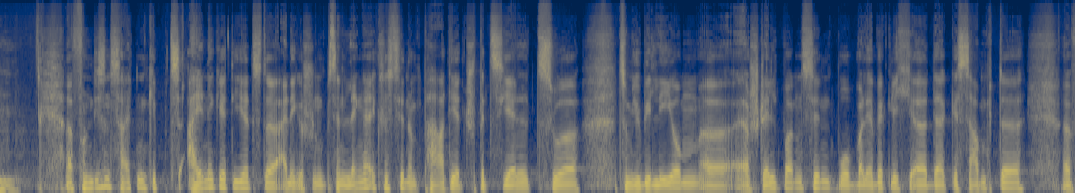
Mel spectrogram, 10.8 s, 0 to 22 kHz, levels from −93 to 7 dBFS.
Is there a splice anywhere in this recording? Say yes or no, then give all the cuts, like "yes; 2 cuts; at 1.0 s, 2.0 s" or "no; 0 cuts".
no; 0 cuts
